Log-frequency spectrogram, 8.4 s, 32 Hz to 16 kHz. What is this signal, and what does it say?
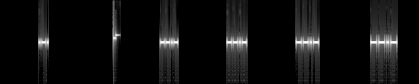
Morse code, heard as a keyed tone, about 38 wpm, 700 Hz. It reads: R Q Q Q Q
